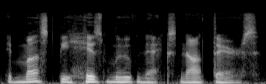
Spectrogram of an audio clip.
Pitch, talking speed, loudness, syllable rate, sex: 100 Hz, 160 wpm, -19 LUFS, 3.1 syllables/s, male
